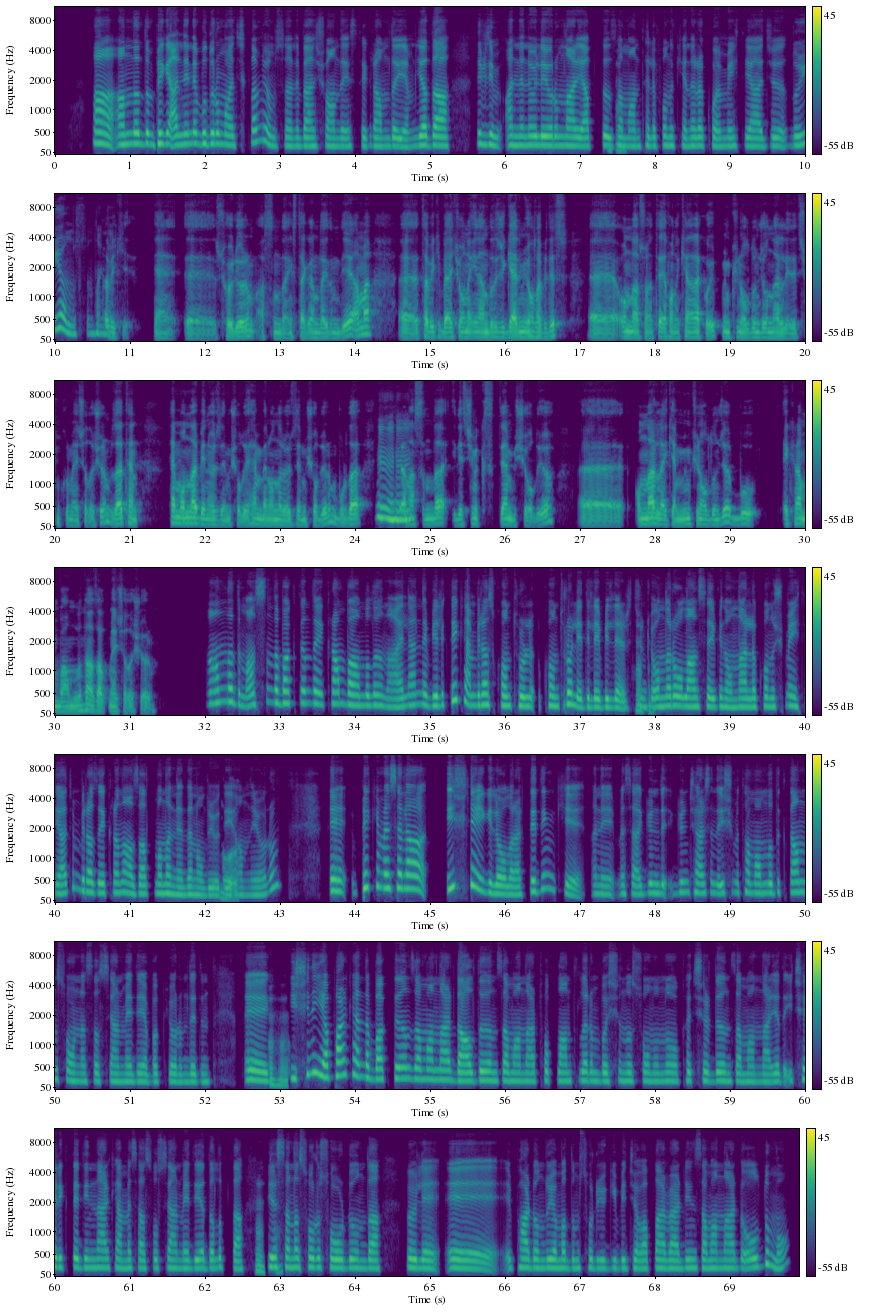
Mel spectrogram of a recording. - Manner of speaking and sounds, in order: tapping; other background noise
- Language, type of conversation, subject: Turkish, podcast, Ekran bağımlılığıyla baş etmek için ne yaparsın?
